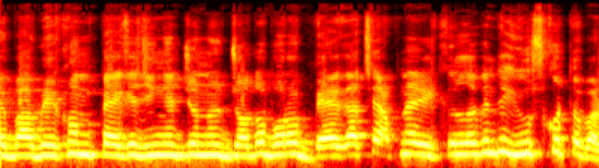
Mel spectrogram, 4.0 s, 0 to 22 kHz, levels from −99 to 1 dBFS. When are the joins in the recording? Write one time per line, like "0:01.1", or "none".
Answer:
none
